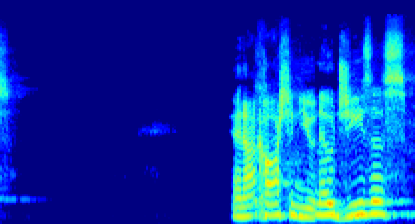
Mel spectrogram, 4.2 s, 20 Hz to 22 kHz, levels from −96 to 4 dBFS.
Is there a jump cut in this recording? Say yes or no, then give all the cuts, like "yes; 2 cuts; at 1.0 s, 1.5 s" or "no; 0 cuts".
yes; 2 cuts; at 2.5 s, 3.1 s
